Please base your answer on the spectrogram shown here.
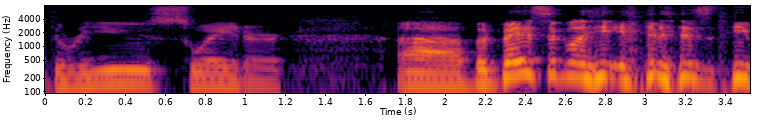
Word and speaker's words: Ryutsueider: I always have a hard time pronouncing this, but it's Ryutsueider, kind of almost like the American word suede, so it's like the Ryutsueider.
